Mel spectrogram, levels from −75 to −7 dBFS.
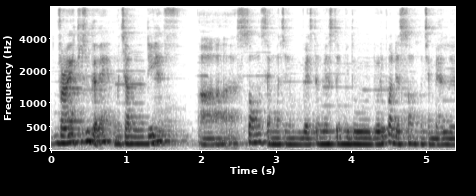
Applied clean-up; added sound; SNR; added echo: neural separator model SepFormer DNS4.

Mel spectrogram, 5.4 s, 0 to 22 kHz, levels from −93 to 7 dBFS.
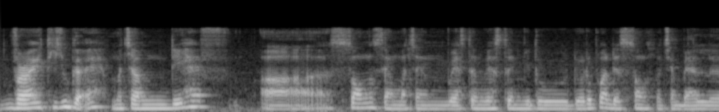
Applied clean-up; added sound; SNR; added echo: none; none; none; none.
